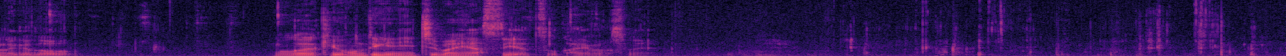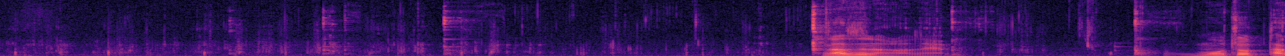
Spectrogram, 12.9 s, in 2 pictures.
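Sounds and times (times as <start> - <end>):
chewing and crunching: 0.5 - 1.2, 3.9 - 12.2
speech: 1.6 - 3.5, 10.6 - 11.2, 12.4 - 12.8
cutlery clinking on dishes: 8.0 - 9.1, 10.2 - 12.4.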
